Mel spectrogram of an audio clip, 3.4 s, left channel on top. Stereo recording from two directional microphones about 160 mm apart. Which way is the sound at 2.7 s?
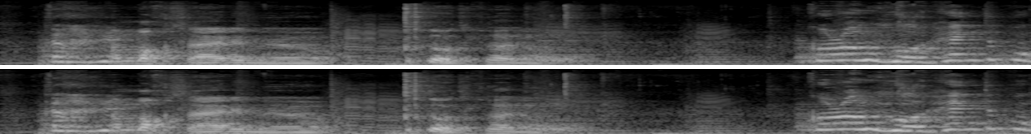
20° right (ahead or behind).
